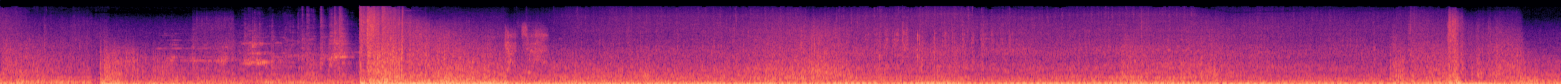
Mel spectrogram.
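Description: A tank cannon fires with a sharp boom.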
